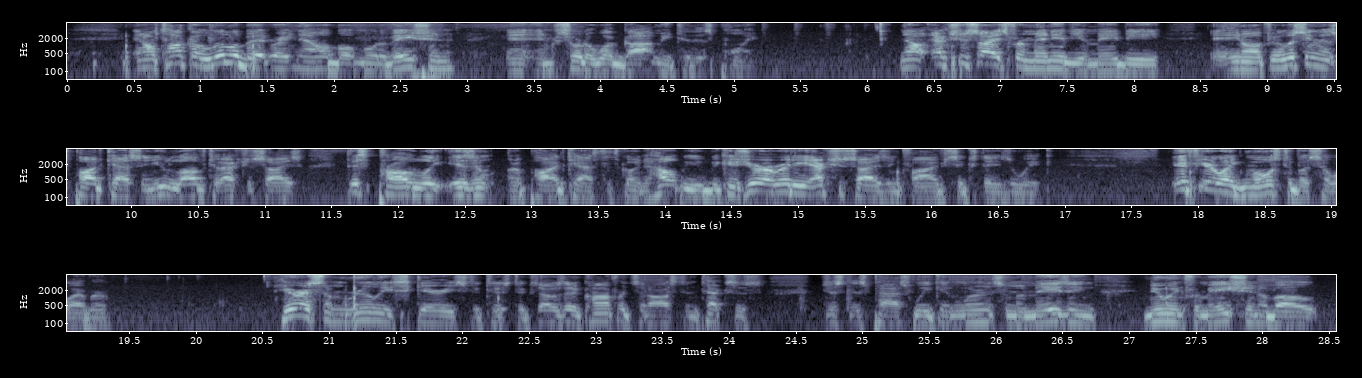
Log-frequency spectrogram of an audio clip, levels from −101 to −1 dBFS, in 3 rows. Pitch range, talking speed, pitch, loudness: 100-135 Hz, 195 wpm, 120 Hz, -32 LUFS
